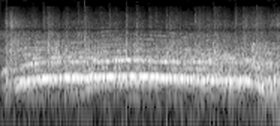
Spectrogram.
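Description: The live audience of the Flatshare Slamdown applauds to vote for one side of a flat-share dispute, for about two seconds, loud and steady, with a sustained whooping cheer riding over the clapping before it tapers off at the end.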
